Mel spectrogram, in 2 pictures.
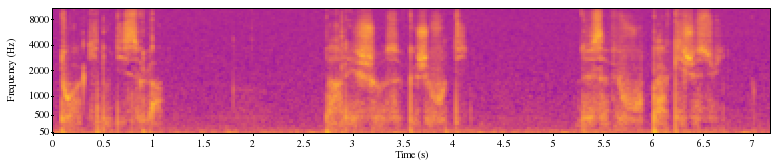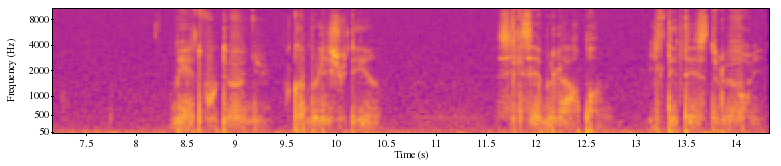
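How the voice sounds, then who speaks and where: ASMR audiobook reader: library whisper throughout, very slow, measured phrasing. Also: low-quality recording. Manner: measured, pausing between short phrases.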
